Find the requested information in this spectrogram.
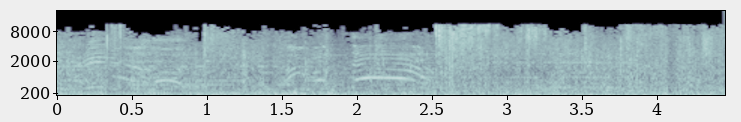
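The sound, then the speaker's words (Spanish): Sniper rifles fire from the trenches in a war drama set on a critical front. Sharp bangs and deeper booms break through a busy, loud battle backdrop, with several shots coming in quick succession later on. “En las trincheras, varios francotiradores disparan contra el bando rival.”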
